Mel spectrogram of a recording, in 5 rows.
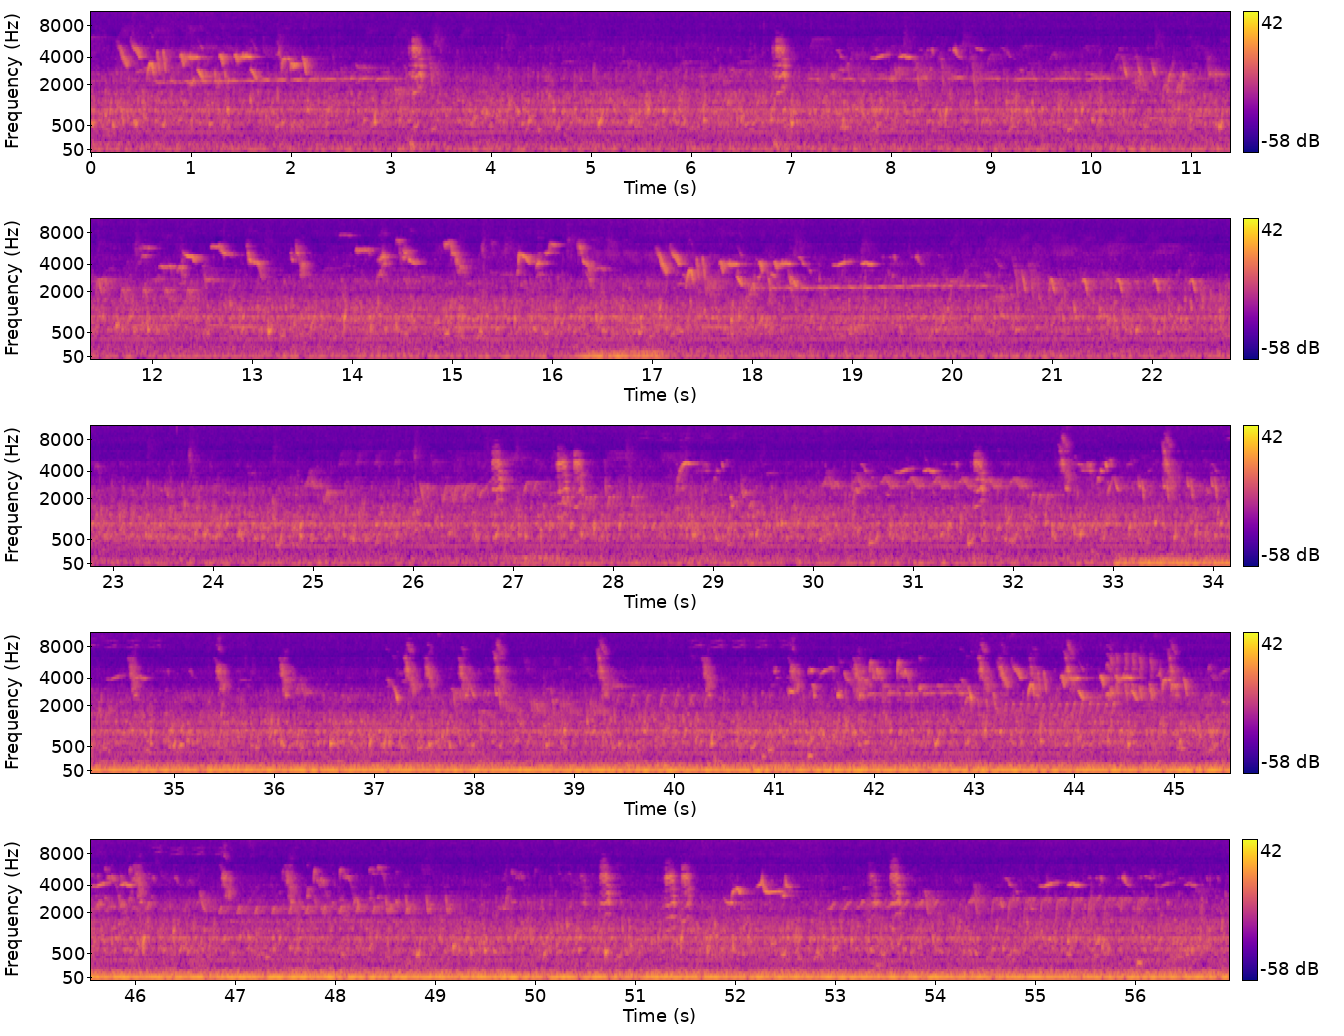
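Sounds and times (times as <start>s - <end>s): songbirds chirping: 0.0s - 56.9s
low rumble: 16.2s - 17.4s, 33.0s - 56.9s.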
